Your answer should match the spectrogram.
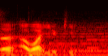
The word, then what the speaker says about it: Awayuki: This here is pronounced Awayuki. Awayuki. So Awa, like this, Awayuki.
